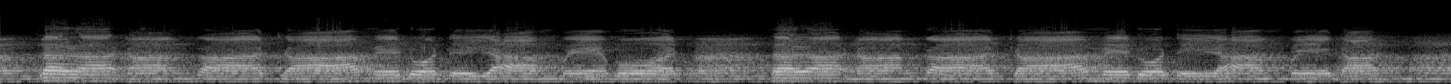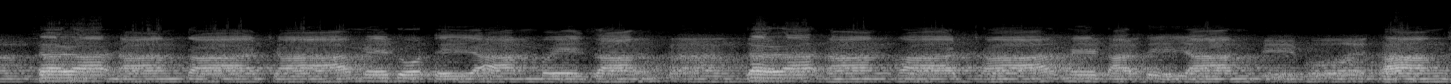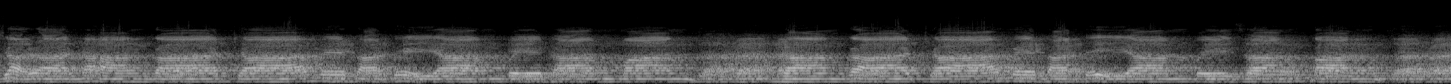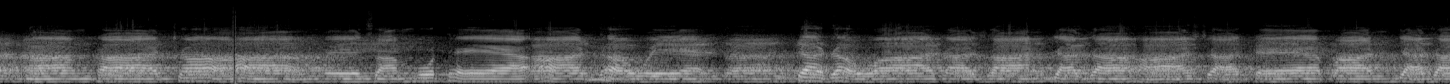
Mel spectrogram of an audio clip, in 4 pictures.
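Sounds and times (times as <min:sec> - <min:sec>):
monks chanting in unison: 0:00.0 - 0:58.0.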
